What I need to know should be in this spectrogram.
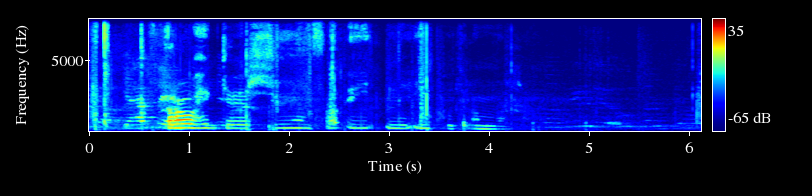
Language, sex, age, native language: Icelandic, male, 12, Icelandic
